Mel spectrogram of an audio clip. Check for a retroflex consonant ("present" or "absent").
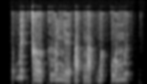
absent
